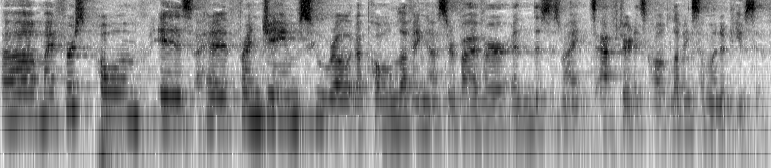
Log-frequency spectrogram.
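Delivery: usual speaking voice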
